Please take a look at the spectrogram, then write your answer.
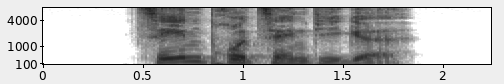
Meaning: inflection of zehnprozentig: 1. strong/mixed nominative/accusative feminine singular 2. strong nominative/accusative plural 3. weak nominative all-gender singular
- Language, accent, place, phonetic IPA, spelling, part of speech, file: German, Germany, Berlin, [ˈt͡seːnpʁoˌt͡sɛntɪɡə], zehnprozentige, adjective, De-zehnprozentige.ogg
